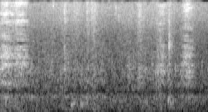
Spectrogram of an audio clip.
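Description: Quiet small room with faint, soft rustling and a brief hiss of breath or movement at the start.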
